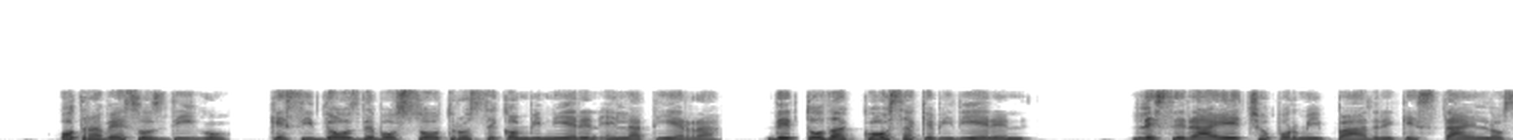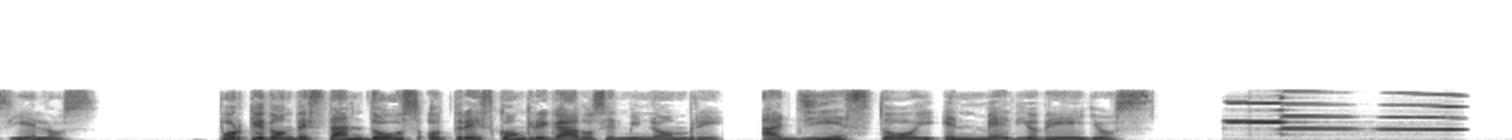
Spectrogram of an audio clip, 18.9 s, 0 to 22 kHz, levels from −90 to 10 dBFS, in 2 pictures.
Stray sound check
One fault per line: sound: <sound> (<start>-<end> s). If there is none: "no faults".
sound: squeak (17.1-18.6 s)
